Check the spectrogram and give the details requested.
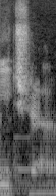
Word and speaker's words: Nietzsche: pronounce it, it's Me just too. Nietzsche.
